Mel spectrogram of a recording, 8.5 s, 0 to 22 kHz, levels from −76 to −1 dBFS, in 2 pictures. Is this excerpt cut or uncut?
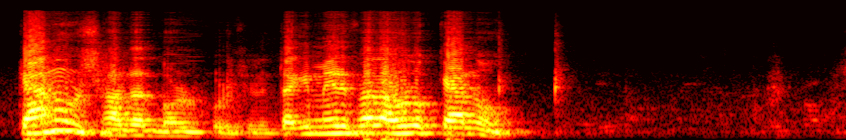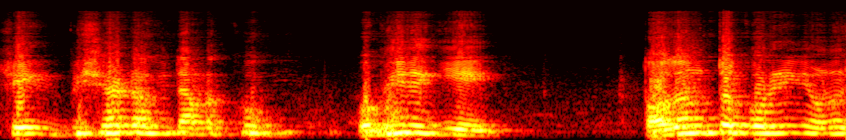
uncut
